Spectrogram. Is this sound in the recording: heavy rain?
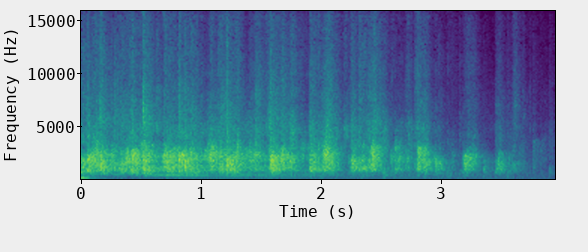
no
